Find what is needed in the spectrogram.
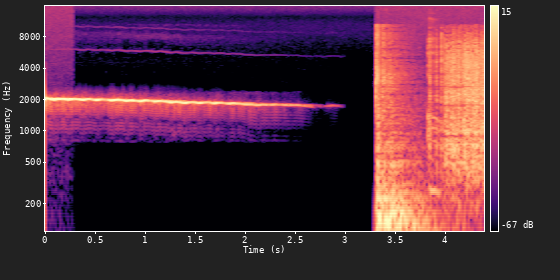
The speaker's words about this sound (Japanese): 花火。 日付が変わるまでのカウントダウンの花火か。もう少しでクリスマスだな。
